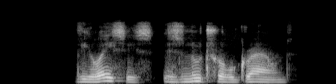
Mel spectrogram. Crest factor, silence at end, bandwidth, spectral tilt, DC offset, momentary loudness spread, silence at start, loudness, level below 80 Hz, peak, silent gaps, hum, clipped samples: 16 dB; 0.5 s; 7.8 kHz; -5 dB/octave; under 0.1%; 9 LU; 0.75 s; -17 LUFS; -60 dBFS; -2 dBFS; none; none; under 0.1%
